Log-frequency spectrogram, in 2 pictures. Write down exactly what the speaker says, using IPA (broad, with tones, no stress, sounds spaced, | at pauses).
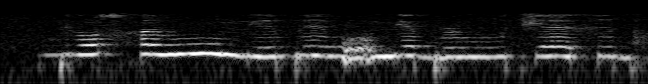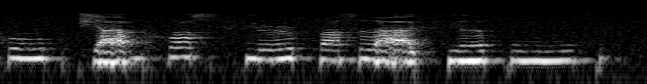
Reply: bʲ uː˨˩˦ sˤ x ə˧˥˧ ð uː˧˥˧ mʲ e˨˩˦ b e˧˥˧ v o̰˧˥˧ mʲ ɛ˧˥˧ b ɹ uː˨˩˦ t͡ʃ ɛ˧˥˧ x ɪ˧˥˧ b x oː˨˩˦ p t͡ʃ a̰˨˩˦ b x o˧˥˧ sˤ fʲ ə˞˨˩˦ f ə˨˩˦ sˤ ð a̰˧˥˧ fʲ ɜ˨˩˦ p uː˨˩˦ p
